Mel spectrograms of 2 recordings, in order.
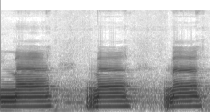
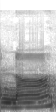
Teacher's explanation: sini dia berharakat baris atas fathah basicnya dibaca dengan vokal a kalau tetap dibaca dengan vokal a maka dia adalah huruf yang tipis kalau dia jadi vokal O baru dia huruf yang tebal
